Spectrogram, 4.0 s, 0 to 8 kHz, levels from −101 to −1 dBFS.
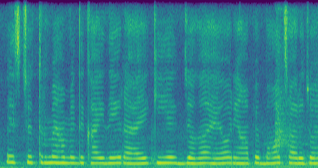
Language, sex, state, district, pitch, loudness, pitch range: Hindi, female, Bihar, Kaimur, 260 Hz, -18 LUFS, 250-270 Hz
